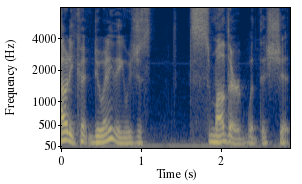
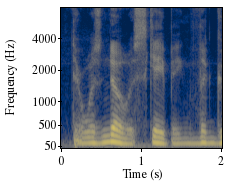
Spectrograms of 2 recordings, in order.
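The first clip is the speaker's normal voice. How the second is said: mock very grave, solemn, deep documentary-style voice; 4 semitones lower than usual. Quoting a man from a disaster documentary, the speaker imitates a very serious voice. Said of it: "in like this very serious voice".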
